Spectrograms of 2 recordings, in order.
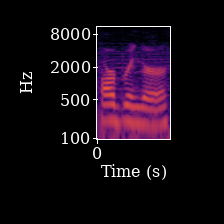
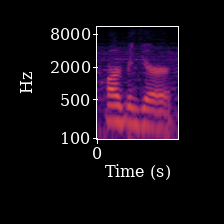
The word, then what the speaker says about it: harbinger: Finally let you all know in Impact I kept thinking it was pronounced harbringer this entire time and it's pronounced harbinger.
